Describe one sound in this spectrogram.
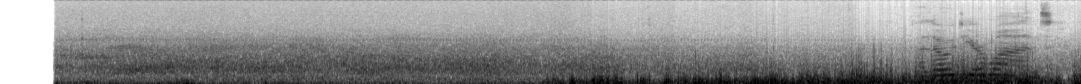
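Wind blows outdoors, rustling grass and leaves, growing stronger partway through.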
